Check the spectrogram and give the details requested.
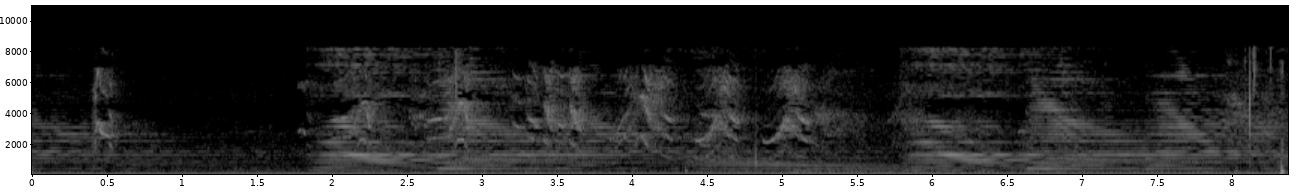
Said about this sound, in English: What do you hear? Voices of birds. Is only one type of bird or are there different birds' voices? Try to distinguish.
